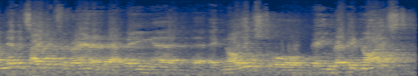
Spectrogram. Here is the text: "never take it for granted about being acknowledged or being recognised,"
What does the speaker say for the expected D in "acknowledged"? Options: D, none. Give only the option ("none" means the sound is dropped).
D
